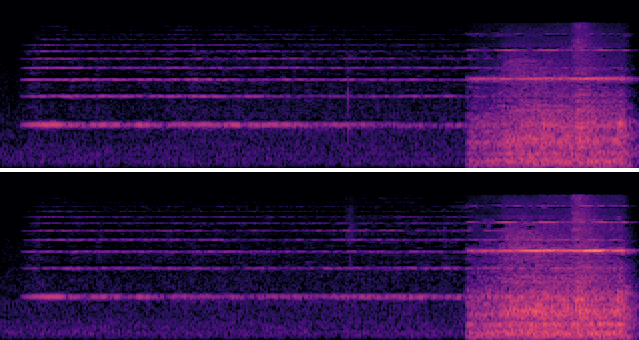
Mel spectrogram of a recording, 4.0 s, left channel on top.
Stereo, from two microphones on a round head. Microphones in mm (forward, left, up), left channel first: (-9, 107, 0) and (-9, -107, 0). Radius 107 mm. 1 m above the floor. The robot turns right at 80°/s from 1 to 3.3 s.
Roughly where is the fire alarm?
Centre.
